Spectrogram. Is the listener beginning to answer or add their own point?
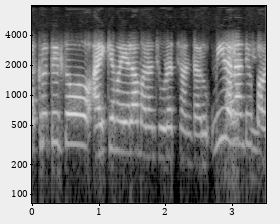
No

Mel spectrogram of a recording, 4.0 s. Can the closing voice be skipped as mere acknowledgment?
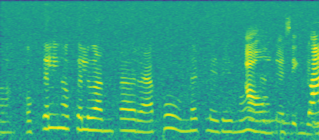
No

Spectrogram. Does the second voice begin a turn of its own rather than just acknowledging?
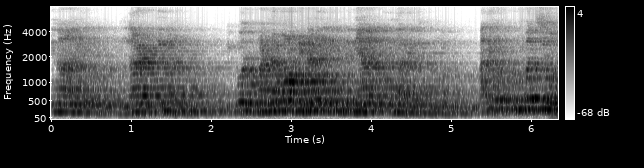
No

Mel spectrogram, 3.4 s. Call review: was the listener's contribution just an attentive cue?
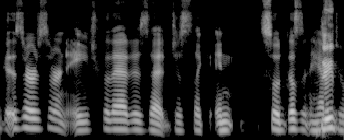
No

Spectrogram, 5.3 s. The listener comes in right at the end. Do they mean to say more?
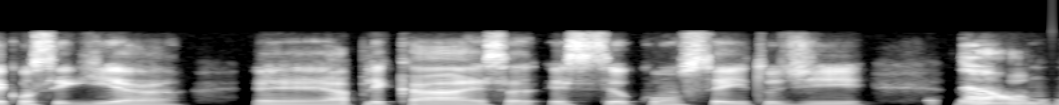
No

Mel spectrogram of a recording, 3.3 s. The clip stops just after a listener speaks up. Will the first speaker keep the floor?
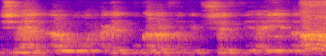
No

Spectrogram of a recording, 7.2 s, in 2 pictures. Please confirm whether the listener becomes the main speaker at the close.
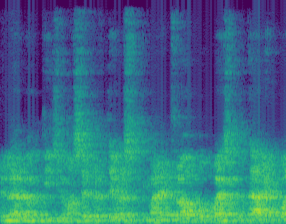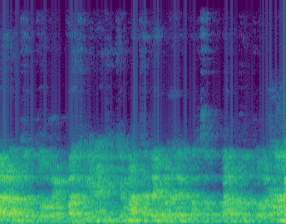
Yes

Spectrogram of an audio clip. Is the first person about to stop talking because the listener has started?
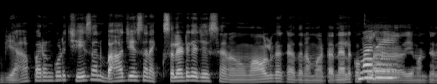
No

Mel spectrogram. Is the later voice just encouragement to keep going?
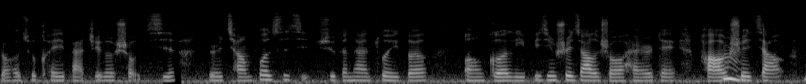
No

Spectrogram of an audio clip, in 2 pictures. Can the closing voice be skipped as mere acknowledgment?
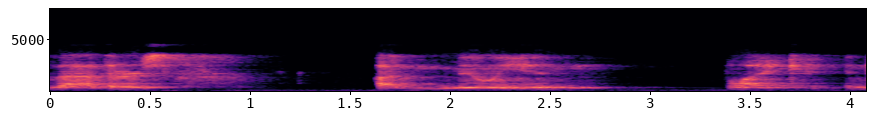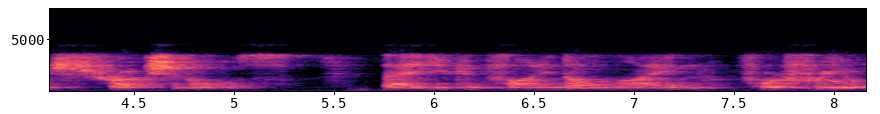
Yes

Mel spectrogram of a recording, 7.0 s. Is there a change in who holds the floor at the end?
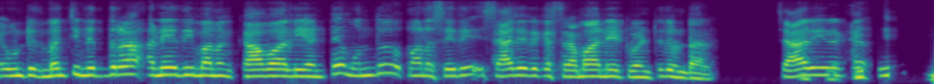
Yes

